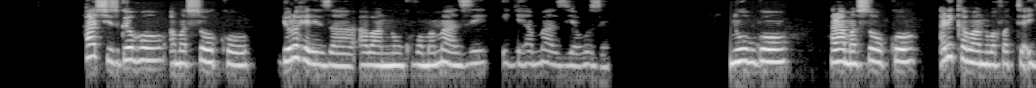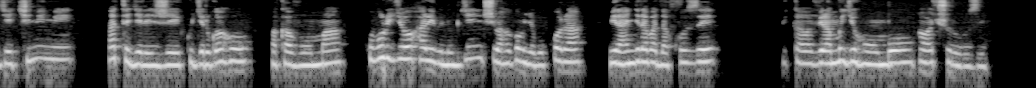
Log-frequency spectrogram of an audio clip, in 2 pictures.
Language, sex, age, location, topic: Kinyarwanda, female, 18-24, Kigali, health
